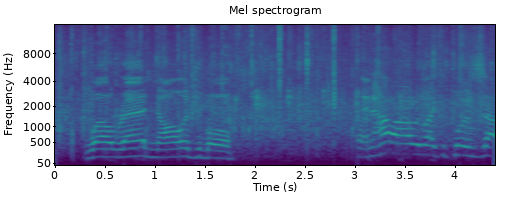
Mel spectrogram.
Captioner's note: applause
